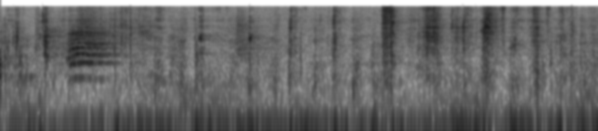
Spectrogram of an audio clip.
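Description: Close-miked chewing and biting of a soft bread roll with a chocolate filling: a run of wet mouth clicks and smacks throughout, with a short pitched mouth sound about a second in.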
